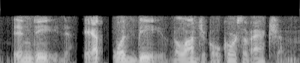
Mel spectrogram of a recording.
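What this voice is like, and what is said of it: Imitated Captain Spock character voice. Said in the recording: “celebrity voice impersonation ... Captain Spock here loves them”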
